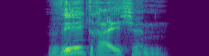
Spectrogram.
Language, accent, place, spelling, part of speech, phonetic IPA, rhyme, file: German, Germany, Berlin, wildreichen, adjective, [ˈvɪltˌʁaɪ̯çn̩], -ɪltʁaɪ̯çn̩, De-wildreichen.ogg
- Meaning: inflection of wildreich: 1. strong genitive masculine/neuter singular 2. weak/mixed genitive/dative all-gender singular 3. strong/weak/mixed accusative masculine singular 4. strong dative plural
